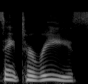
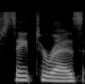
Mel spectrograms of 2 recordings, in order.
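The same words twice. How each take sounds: First: The name is said with an American pronunciation. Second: The name is said with a French pronunciation. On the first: This is how some people in Los Angeles say it. The speaker calls it wrong. "I have heard people pronounce it Saint Therese here in L A" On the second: This is how the name is supposed to be said. The speaker calls it right. "we have that French influence"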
